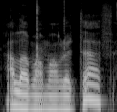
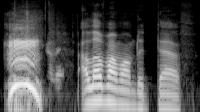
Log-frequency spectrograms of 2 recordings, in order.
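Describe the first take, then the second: First: Said in the usual way. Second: Love my mom to death, said loud and drawn out; loud, slow declaration. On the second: Real, not acted. Son proclaiming love for his mom, loud and slow. Repeats line louder, slower.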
